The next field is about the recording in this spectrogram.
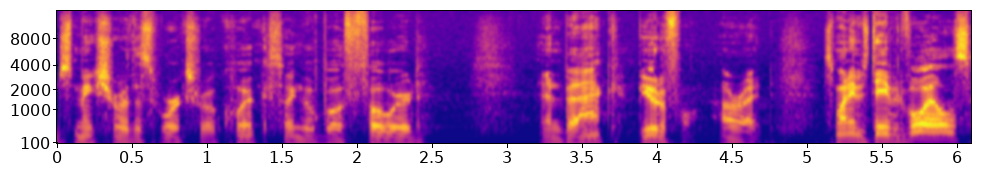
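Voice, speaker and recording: With an American accent and an ordinary speaking voice, a man talks at a fairly quick pace and ordinary pitch variation, in a dry, close sound with no echo. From United States. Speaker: software engineer giving a conference talk. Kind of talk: conference talk. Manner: casual, with many filler words.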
